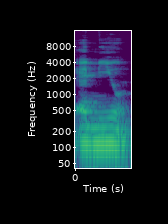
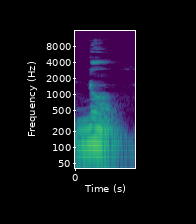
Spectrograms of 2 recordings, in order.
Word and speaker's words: nu: by small V and we'll pronounce it as Nu new is equal to N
